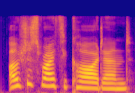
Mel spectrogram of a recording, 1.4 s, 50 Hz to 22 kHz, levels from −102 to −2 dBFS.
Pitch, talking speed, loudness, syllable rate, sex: 240 Hz, 265 wpm, -16 LUFS, 6.0 syllables/s, female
